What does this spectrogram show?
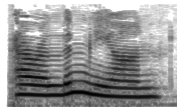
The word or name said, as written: paralimnion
